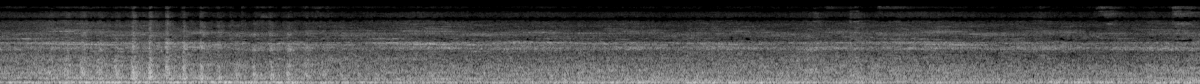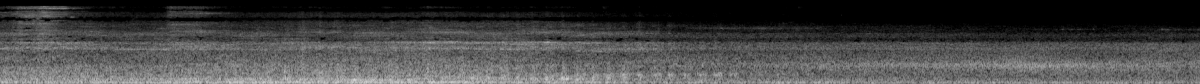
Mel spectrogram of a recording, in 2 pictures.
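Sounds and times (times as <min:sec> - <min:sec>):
freight train wheels rumbling: 0:00.0 - 0:24.0
high wheel squeal: 0:03.3 - 0:14.4, 0:15.0 - 0:18.6.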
